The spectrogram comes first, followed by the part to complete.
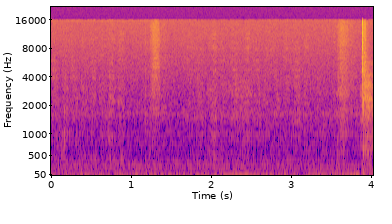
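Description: Faint scratch of a Cross Townsend fountain pen's 18-karat gold medium nib writing on paper. The nib is not super smooth, with a little feedback, but not scratchy.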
